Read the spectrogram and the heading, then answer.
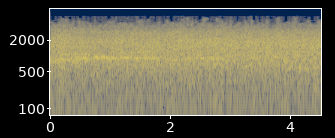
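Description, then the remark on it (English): Sustained crowd applause and cheering after a call for Congress to uphold the Constitution, a loud, dense wash of clapping that holds steady without a break and went on for minutes, with no talking over it. “Now that cheering went on and on and on.”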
